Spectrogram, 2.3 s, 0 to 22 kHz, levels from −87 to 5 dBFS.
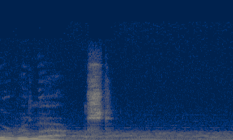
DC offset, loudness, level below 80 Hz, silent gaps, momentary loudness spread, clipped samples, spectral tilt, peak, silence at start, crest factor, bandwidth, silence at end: under 0.1%; -37 LUFS; -58 dBFS; none; 16 LU; under 0.1%; -4 dB/octave; -20 dBFS; 0 s; 18 dB; 19 kHz; 0 s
